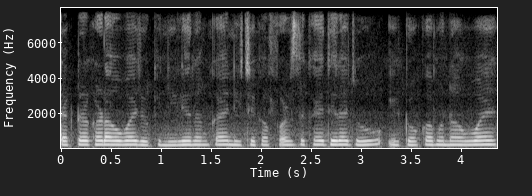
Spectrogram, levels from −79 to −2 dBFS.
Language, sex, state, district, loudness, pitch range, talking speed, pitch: Hindi, female, Bihar, Madhepura, -17 LUFS, 210-220 Hz, 330 wpm, 215 Hz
